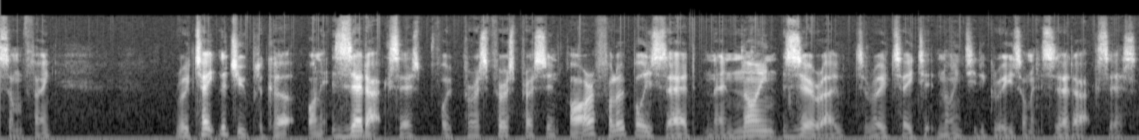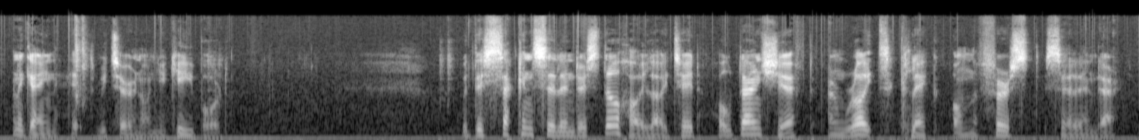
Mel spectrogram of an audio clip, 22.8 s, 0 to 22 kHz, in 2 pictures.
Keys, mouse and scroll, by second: 5.7 r, 22.5 shift+right click.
